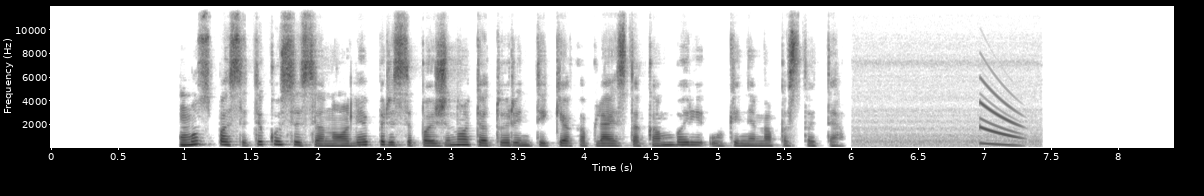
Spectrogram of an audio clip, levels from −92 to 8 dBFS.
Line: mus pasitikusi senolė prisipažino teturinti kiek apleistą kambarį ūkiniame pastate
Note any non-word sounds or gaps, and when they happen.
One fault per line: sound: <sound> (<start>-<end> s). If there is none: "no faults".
sound: chirp (7.0-7.3 s)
